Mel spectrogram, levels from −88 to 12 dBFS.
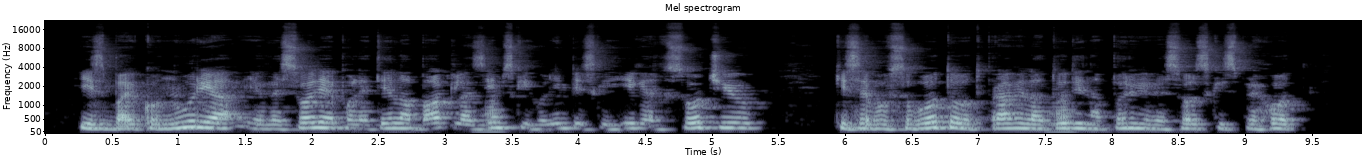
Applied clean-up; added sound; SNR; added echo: classical method Wiener filter.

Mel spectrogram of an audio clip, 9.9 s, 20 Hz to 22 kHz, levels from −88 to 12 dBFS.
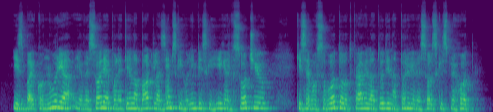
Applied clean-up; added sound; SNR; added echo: neural mask model Resemble Enhance denoiser.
